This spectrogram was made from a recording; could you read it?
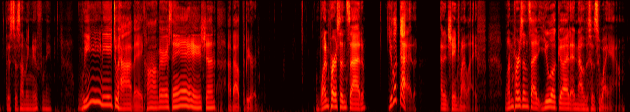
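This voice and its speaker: A nineteen-year-old man hosting his own podcast, talking alone in an animated, theatrical way with sudden loud bursts of play-acting. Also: medium pitch, no echo, studio quality. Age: 19, nearly 20. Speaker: podcast host. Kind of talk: solo podcast monologue.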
